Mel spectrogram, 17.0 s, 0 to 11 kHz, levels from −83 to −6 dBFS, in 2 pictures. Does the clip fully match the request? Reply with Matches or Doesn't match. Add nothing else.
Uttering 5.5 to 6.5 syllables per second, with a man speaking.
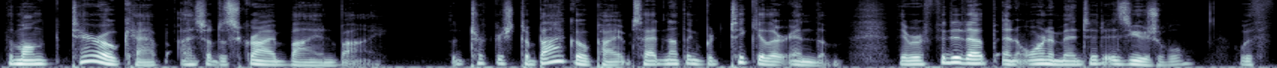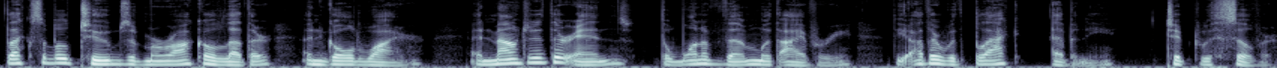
Matches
